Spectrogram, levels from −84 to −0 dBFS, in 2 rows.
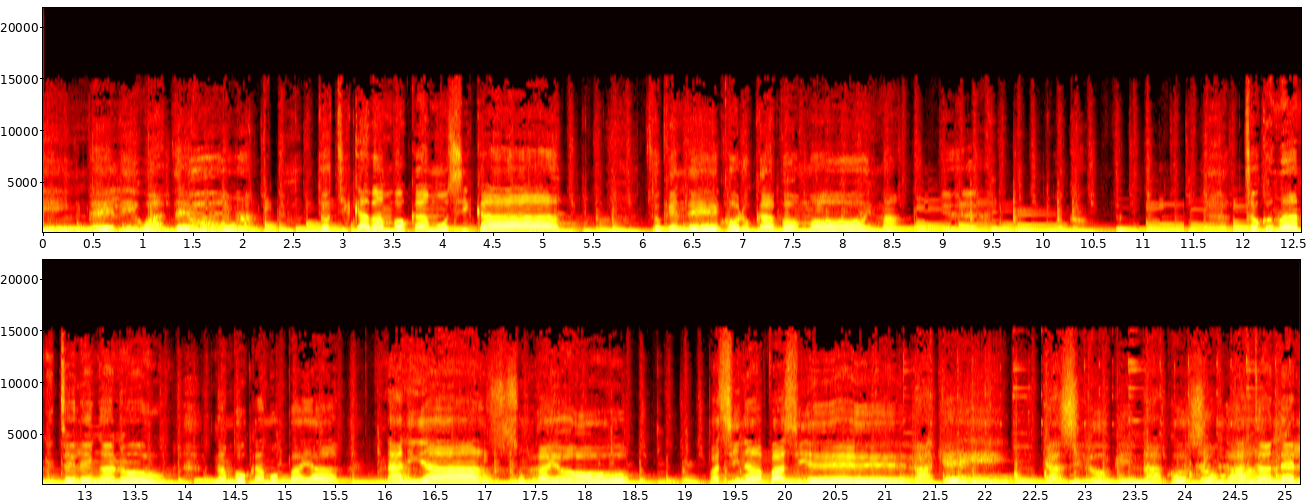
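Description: No technical faults can be heard anywhere in the clip.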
